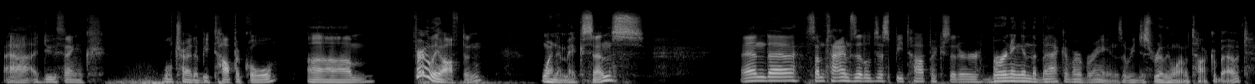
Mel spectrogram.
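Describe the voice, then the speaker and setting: Recording from home in the San Francisco Bay Area, this American podcast co-host rambles casually, keeps correcting himself and chuckles a lot. His medium-pitched voice has lively intonation, a moderate pace, vocal fry and a breathy edge, captured dry at studio quality.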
